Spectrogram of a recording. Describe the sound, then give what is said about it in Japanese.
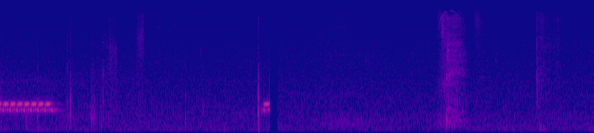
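A home landline telephone rings with a short, rapidly warbling electronic tone at the start, then a brief second chirp a couple of seconds later, against a quiet background with a burst of noise near the end. “あ電話が鳴ってるわ”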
